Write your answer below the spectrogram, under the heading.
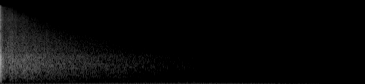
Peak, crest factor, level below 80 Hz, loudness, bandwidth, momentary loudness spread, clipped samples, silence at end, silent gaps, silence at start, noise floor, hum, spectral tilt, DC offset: -4 dBFS; 38 dB; -78 dBFS; -39 LUFS; 16 kHz; 23 LU; under 0.1%; 2.35 s; none; 0 s; -80 dBFS; none; 0 dB/octave; under 0.1%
